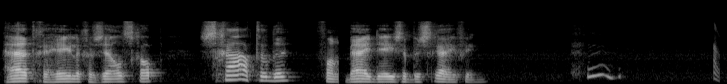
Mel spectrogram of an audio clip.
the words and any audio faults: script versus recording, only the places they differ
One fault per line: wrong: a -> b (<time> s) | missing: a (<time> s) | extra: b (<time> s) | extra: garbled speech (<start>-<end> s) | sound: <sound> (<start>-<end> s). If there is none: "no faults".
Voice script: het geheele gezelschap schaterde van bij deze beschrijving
sound: laugh (5.7-6.3 s)
sound: chirp (7.1-7.2 s)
